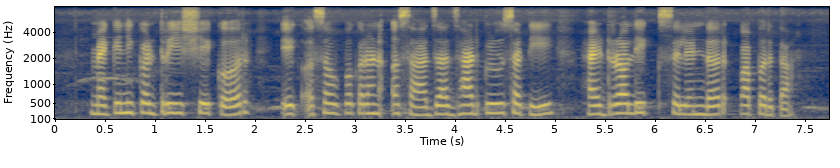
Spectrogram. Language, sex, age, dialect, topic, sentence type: Marathi, female, 25-30, Southern Konkan, agriculture, statement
